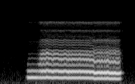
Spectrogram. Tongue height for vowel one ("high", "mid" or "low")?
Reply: mid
